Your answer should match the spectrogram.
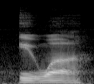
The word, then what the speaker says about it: iwa: The first word, hiwa, means his, her, or its heart. With the glottal stop, iwa means my heart. Another important note, that stress is always on the last syllable of the word in Maricopa.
